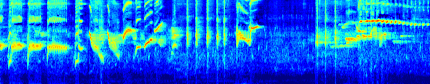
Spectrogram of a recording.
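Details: White-rumped shama, kept as a songbird, singing a long, varied kretekan song with 'tembakan' shots: rapid clicking notes, sharp rising and falling whistles, and a buzzy trill at the end, used as a lure to provoke other shamas.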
